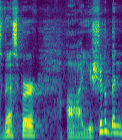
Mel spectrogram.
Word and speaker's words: VSEPR: In this video, we're going to be going over and doing a little bit of a reminder uh VPR, which I pronounce as Vesper.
